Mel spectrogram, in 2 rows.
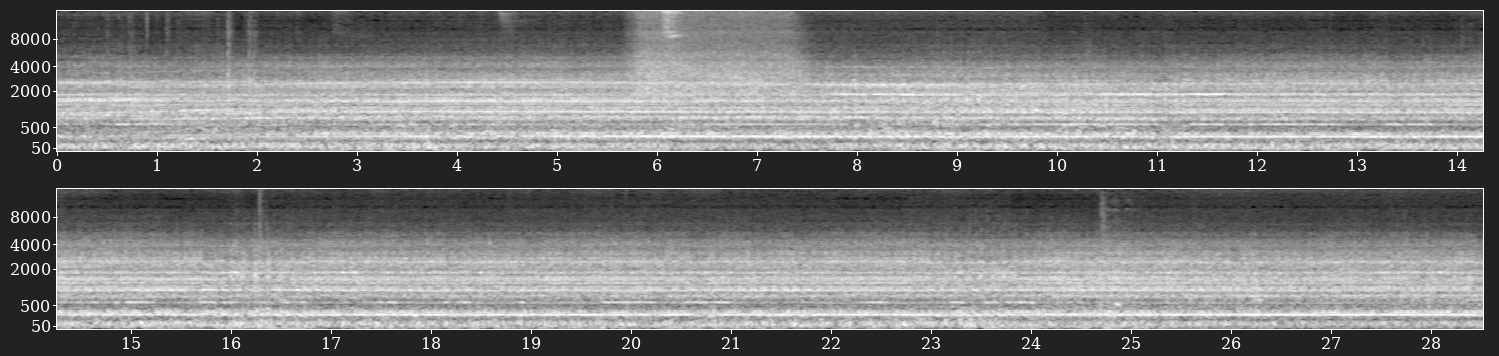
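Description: Tokyo Metro 03 series chopper-control subway car running, heard from inside the motor car: a steady heavy rumble with a steady whine from the drive equipment, rising slightly in pitch in the first second. A short hiss comes about six seconds in.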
